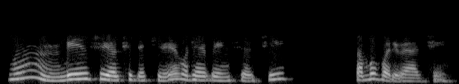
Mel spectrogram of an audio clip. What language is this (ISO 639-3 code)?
ori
